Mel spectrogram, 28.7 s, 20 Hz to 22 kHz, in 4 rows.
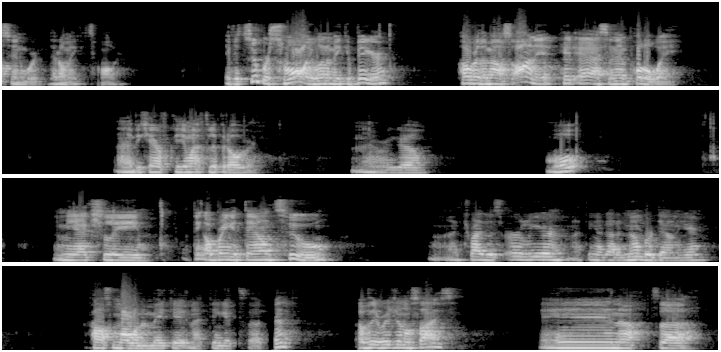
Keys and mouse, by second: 2.9 s, 5.8 s, 15.4 ctrl+z, 15.8 ctrl+z.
